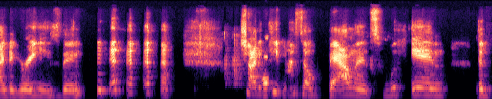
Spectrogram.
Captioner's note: laughs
